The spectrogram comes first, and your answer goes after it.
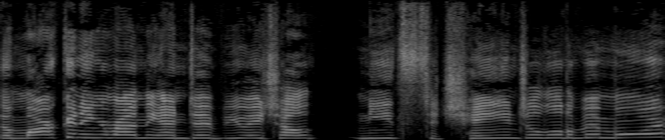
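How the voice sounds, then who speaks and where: A woman speaks at an extremely high pitch in a raised, projected voice, with a bright, sharp tone. Her delivery is passionate and fairly quick. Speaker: podcast host, sports fan. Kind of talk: podcast monologue. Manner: passionate, frustrated, urgent.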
